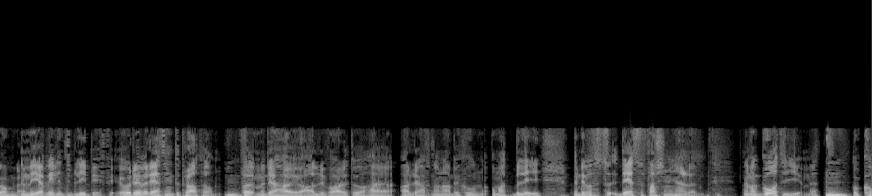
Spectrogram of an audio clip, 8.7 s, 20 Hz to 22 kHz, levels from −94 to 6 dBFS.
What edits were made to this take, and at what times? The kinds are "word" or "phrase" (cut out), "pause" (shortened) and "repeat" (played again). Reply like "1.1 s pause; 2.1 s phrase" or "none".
none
